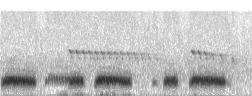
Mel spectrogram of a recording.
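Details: Spotted dove used as a ground decoy with snares to draw in wild doves; loud, husky coos, one long, a lower drawn note, then shorter ones, over a high thin descending trill and low thumping.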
